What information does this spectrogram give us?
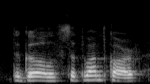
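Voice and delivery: plain reading voice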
